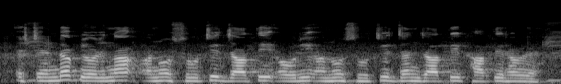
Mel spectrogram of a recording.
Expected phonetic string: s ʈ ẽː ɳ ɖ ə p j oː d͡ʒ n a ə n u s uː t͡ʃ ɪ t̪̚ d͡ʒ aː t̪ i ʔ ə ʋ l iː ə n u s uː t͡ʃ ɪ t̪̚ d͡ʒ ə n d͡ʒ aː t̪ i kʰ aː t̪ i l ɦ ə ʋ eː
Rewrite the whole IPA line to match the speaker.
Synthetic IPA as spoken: s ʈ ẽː ɳ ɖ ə p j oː d͡ʒ n a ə n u s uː t͡ʃ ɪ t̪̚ d͡ʒ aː t̪ i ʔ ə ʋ ɾ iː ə n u s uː t͡ʃ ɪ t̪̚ d͡ʒ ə n d͡ʒ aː t̪ i kʰ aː t̪ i ɾ ɦ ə ʋ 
